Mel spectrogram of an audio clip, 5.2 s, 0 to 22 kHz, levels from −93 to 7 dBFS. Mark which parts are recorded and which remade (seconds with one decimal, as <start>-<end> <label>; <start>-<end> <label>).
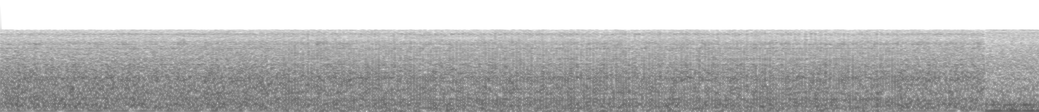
0.0-1.4 recorded; 1.4-4.5 remade; 4.5-5.2 recorded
